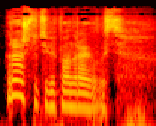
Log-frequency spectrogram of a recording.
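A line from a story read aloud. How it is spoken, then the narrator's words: Sigh. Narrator (Russian): вздохнул Федор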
